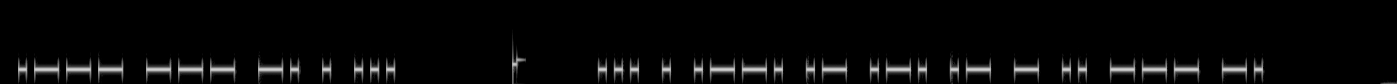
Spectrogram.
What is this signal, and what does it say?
Morse code, heard as a keyed tone, about 15 wpm, 700 Hz. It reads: JONES SEPARATION
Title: Sets of 5 Words - New Word Drill - 15wpm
